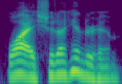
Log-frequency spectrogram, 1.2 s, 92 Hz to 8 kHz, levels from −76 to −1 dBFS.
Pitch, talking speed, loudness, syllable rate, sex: 140 Hz, 245 wpm, -19 LUFS, 5.6 syllables/s, male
